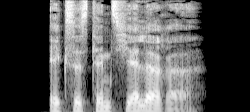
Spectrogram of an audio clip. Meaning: inflection of existentiell: 1. strong/mixed nominative/accusative feminine singular comparative degree 2. strong nominative/accusative plural comparative degree
- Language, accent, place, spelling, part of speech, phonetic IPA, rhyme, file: German, Germany, Berlin, existentiellere, adjective, [ɛksɪstɛnˈt͡si̯ɛləʁə], -ɛləʁə, De-existentiellere.ogg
